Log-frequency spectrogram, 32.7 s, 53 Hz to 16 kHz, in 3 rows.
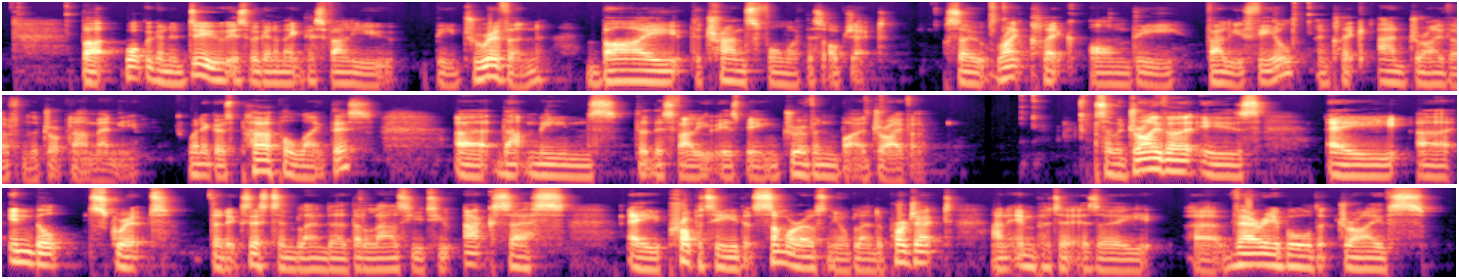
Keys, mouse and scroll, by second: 0.1 click, 7.4 right click, 17.4 right click.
